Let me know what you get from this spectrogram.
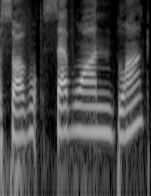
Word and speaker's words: Sauvignon Blanc: It was the Sauvignon Blanc. Did I say that correctly? – Sauvignon Blanc. – Thank you. Not Sauvignon. Hey, I want to say Sauvignon.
